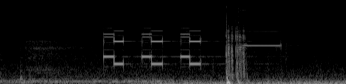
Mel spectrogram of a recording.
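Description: A radio beeps several times.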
